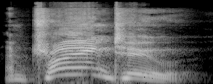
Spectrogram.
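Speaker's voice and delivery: high, loud annoyed yell. Acted. Son yelling back at his mother, exasperated. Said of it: "I yell".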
